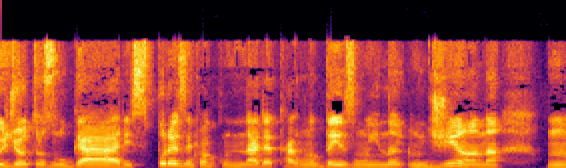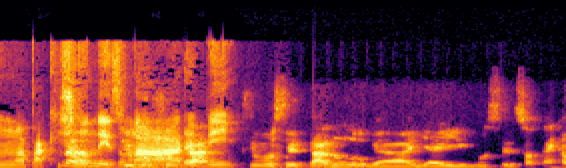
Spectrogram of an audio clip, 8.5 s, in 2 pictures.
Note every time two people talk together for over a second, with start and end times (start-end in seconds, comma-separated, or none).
4.7-6.1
